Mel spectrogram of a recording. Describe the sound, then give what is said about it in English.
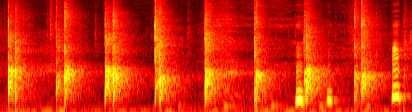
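Nine crisp hand claps in a steady, evenly spaced rhythm, about four per second, as a round of applause during a casual chat; each clap is sharp and fairly bright, with short quiet gaps between. “Round of applause.”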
